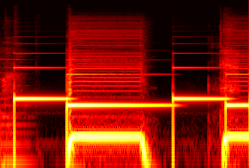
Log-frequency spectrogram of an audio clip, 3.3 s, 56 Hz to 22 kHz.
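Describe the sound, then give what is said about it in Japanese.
A phone call and an intercom doorbell come from two people at once: the phone rings with a steady electronic tone while the intercom sounds over it in two loud, buzzy, insistent bursts, with no voices. “今一番会いたくない2人から電話とインターホンで攻め込まれる未来が見えましたがすでに手遅れ現実でもう起きちゃっています”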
